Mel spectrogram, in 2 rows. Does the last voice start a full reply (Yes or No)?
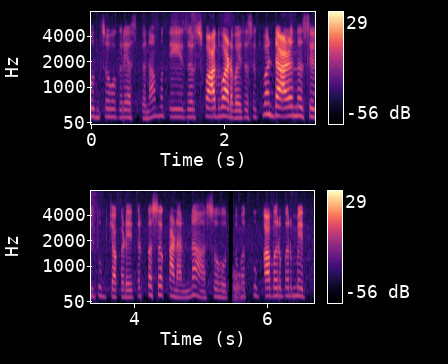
No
